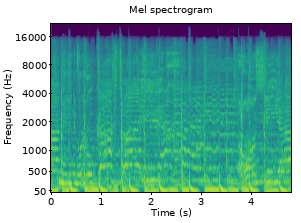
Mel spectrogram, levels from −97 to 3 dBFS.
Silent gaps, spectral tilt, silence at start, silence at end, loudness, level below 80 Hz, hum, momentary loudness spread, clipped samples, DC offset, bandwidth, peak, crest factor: none; -4.5 dB/octave; 0 s; 0 s; -14 LUFS; -16 dBFS; none; 2 LU; under 0.1%; under 0.1%; 16 kHz; 0 dBFS; 12 dB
